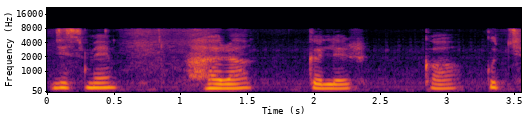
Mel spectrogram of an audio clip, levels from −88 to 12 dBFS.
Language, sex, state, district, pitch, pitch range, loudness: Hindi, female, Himachal Pradesh, Shimla, 220 Hz, 200-230 Hz, -17 LUFS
